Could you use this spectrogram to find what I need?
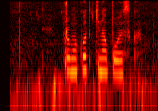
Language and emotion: Russian, neutral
